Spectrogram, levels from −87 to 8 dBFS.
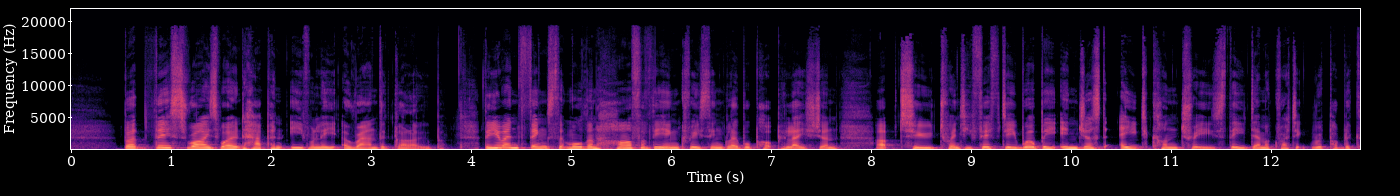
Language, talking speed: English, 160 wpm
